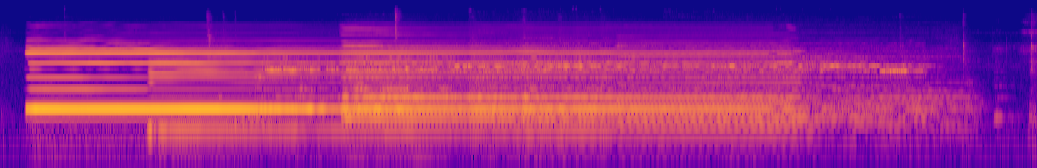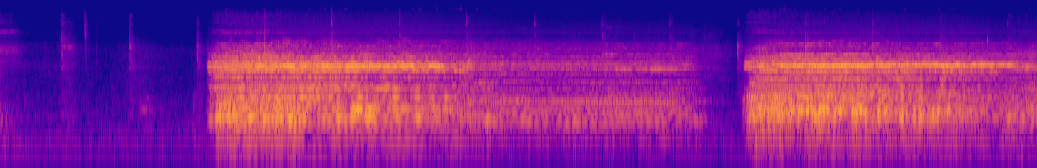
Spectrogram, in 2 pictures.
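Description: A group of brass players buzzing on their mouthpieces alone, building a sustained chord for a harmony and pitch-matching exercise: one note starts, a lower note joins a couple of seconds later, and more notes enter before the chord fades out. After a pause of a few seconds, a loud held chord drops to a softer one and stops, and another loud chord begins near the end.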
